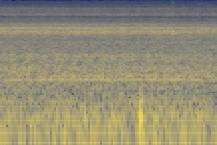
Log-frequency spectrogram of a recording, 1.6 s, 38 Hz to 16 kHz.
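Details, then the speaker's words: 1974 Chevy Nova that had sat a long time, first start with fuel poured into the carburetor: fast steady idle with no dip or hunting, heavy smoke; idle too high because the choke is still on. "i see it's the uh the choke is still on wow guys i mean she's a smoker but uh so far so good"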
